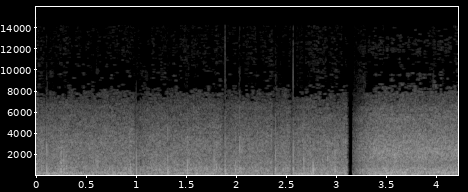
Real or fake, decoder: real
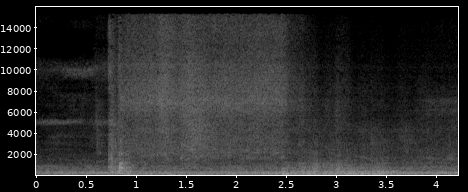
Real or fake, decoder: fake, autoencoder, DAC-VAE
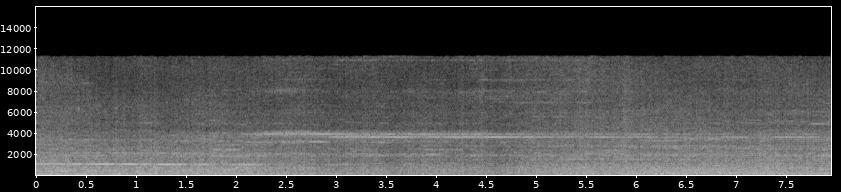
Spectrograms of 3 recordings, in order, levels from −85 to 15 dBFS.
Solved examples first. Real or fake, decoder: real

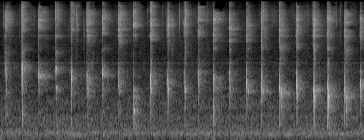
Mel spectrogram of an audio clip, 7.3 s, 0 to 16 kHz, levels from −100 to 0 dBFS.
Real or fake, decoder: fake, autoencoder, DAC-VAE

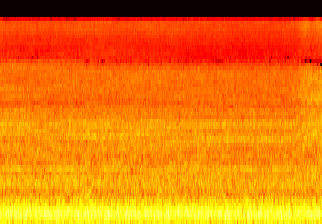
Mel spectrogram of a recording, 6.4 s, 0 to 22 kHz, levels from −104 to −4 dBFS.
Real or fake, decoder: real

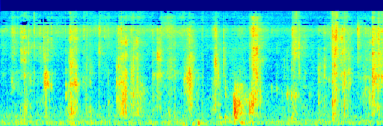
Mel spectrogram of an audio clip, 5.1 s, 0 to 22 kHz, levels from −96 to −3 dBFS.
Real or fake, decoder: fake, autoencoder, DAC-VAE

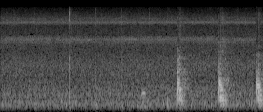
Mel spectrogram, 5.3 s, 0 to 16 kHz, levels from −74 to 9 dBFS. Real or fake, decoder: real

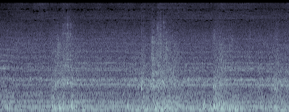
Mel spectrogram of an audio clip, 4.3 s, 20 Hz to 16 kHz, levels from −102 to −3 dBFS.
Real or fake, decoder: real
